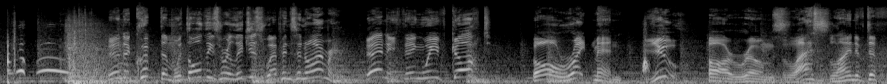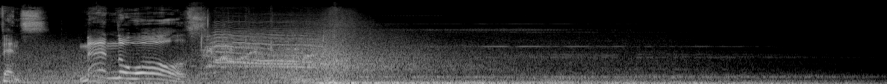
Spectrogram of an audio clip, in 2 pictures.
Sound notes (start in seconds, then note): 10.8 children cheering; 13.4 ominous music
